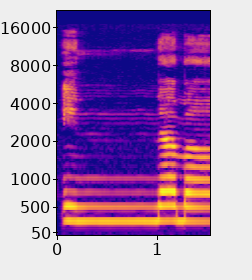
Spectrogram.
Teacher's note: کلمت انما میں حرف نون پہ تشدید ہے تو ہمیں 2 حرف کے برابر نون کو پڑھنا ہے۔ آخری میں الف پہ مد کا علامہ ہے، یہ مد جائز منفصل ہے تو ہم اپنی آواز 2 سے 4 مد کے برابر لمبی کریں گے۔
